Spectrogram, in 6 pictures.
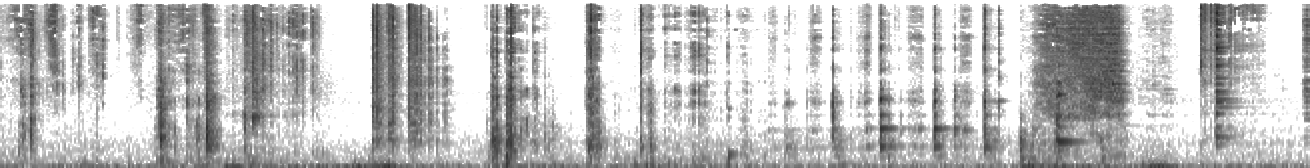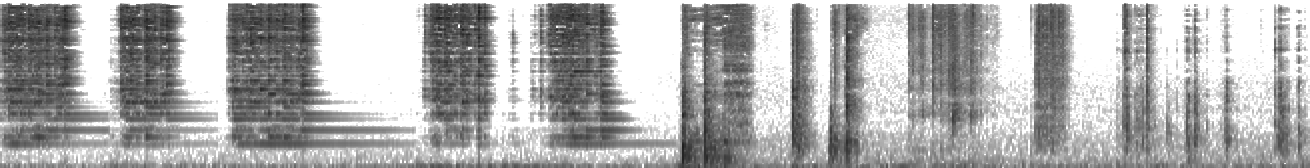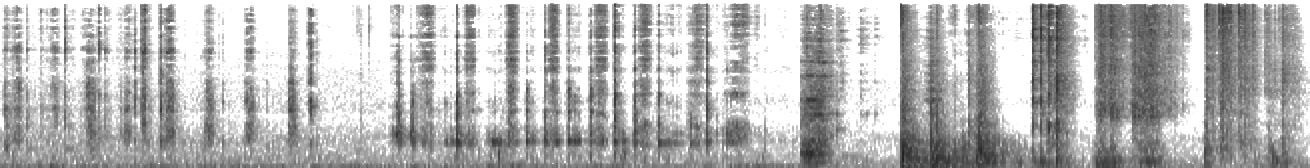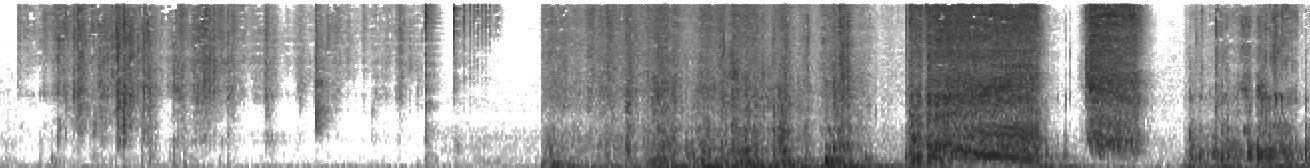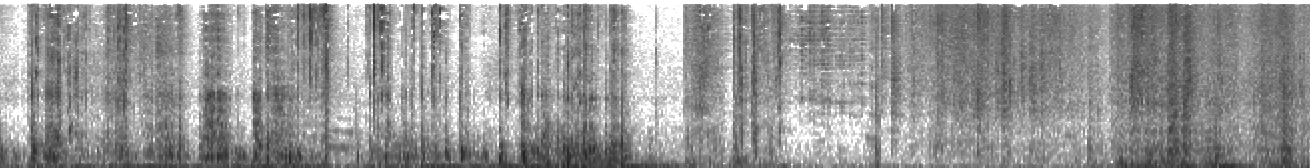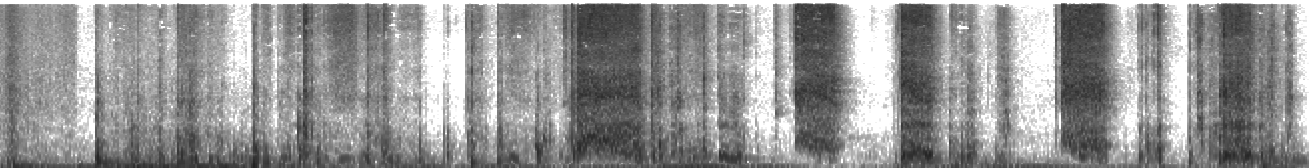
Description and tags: PS Skiff Building
Created and formatted for use in the Make Noise Morphagene by Peter Speer.
Sounds of powered skiff construction from the production line at the Make Noise shop.
assembly-line, skiff-building, makenoisecrew, peterspeer, manufacturing, mgreel, morphagene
